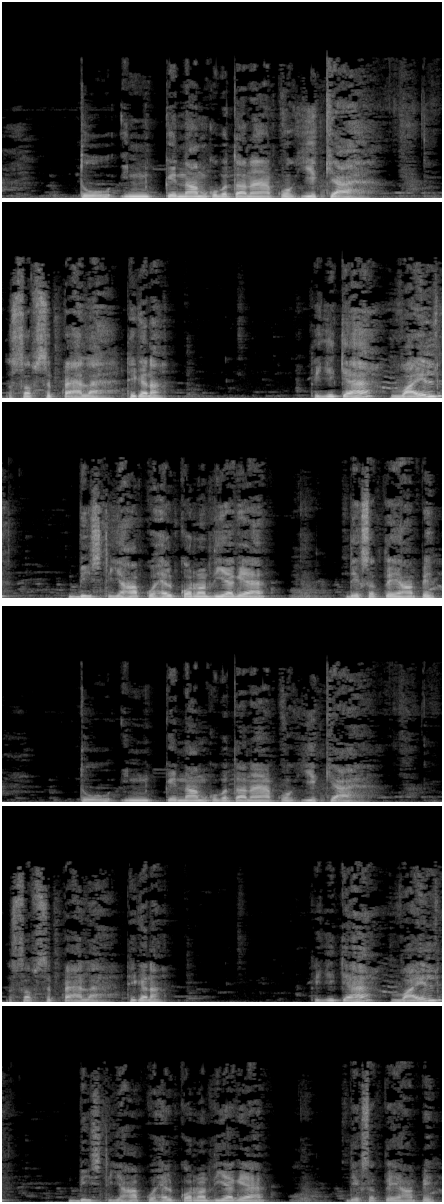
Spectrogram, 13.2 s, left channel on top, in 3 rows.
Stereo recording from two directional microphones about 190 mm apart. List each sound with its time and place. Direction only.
0.7 s speech: 20° left (ahead or behind)
7.4 s speech: 20° left (ahead or behind)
